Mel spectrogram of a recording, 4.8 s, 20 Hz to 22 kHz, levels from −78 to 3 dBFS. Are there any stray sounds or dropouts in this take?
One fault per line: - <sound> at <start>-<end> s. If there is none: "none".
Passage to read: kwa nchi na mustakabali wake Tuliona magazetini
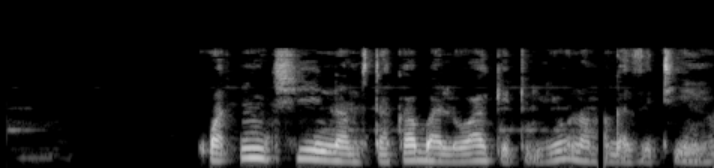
- dropout at 4.0-4.0 s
